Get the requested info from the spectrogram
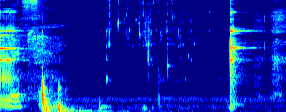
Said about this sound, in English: Yeah, I'm pouring more. Don't judge me.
